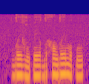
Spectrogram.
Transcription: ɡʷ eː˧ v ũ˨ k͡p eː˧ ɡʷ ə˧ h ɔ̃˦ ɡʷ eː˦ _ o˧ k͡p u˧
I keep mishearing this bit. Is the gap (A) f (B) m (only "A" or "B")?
B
